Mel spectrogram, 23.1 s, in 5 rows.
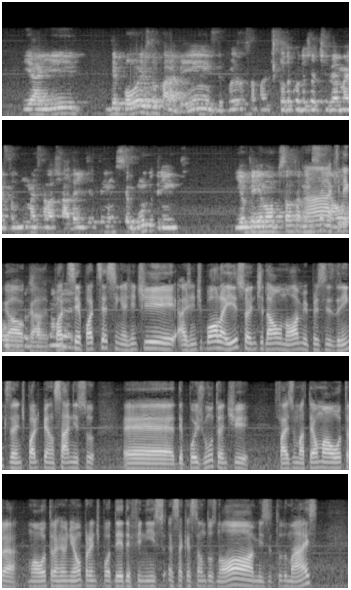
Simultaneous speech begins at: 8.6 s

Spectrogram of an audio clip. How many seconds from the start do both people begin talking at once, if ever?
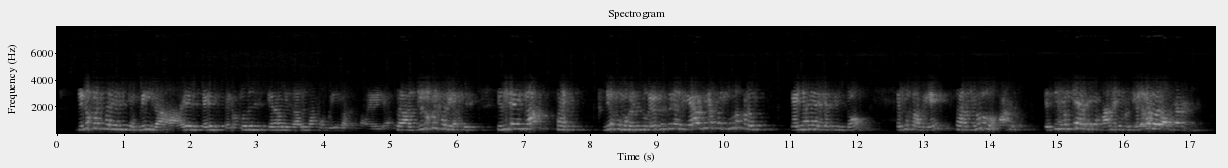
15.0 s

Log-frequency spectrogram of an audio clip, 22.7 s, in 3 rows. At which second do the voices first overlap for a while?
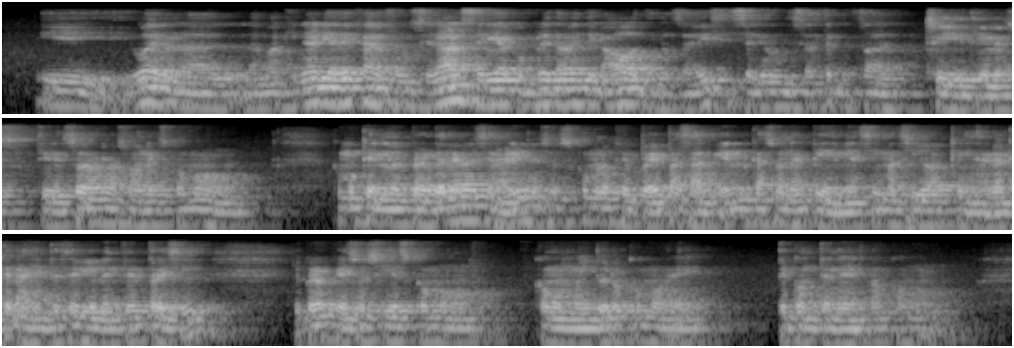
none

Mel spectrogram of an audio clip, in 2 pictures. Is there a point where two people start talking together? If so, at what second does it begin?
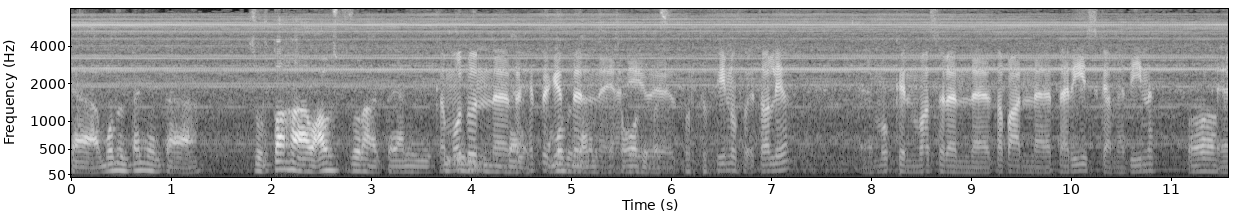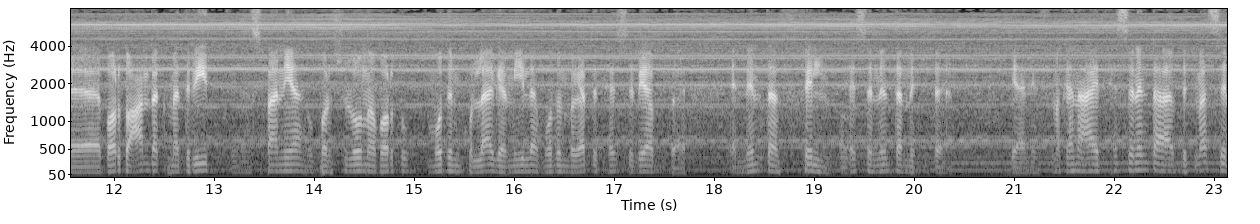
3.6 s

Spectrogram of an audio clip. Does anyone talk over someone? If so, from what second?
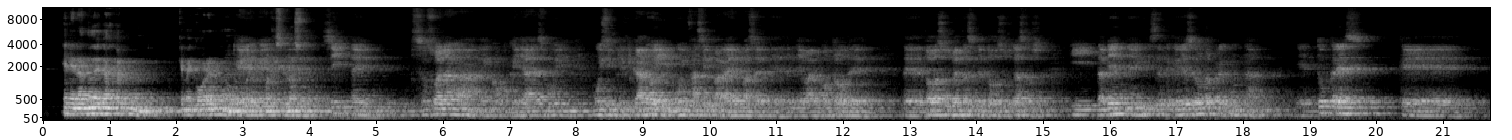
2.7 s

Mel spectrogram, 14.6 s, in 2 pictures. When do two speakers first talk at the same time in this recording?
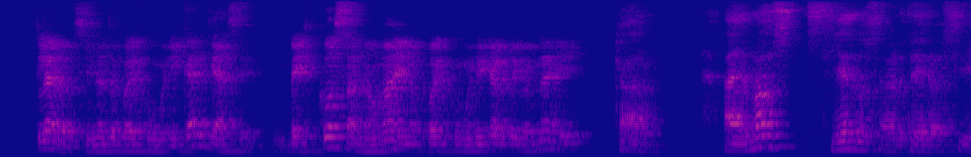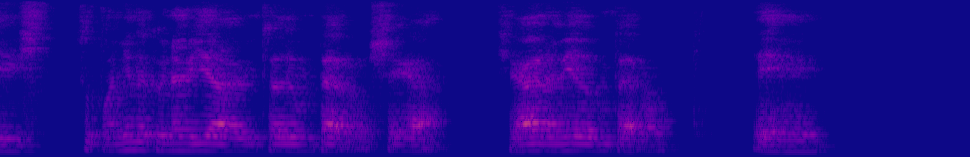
none

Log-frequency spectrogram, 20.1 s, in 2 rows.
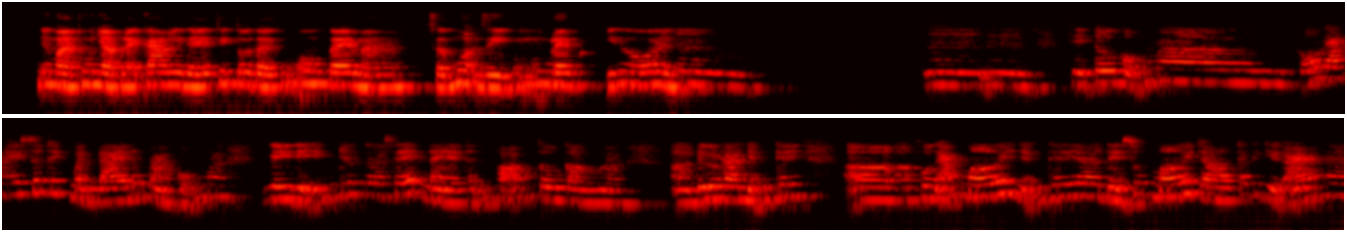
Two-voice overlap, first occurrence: none

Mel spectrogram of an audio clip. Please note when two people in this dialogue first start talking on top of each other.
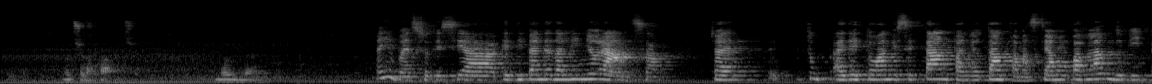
none

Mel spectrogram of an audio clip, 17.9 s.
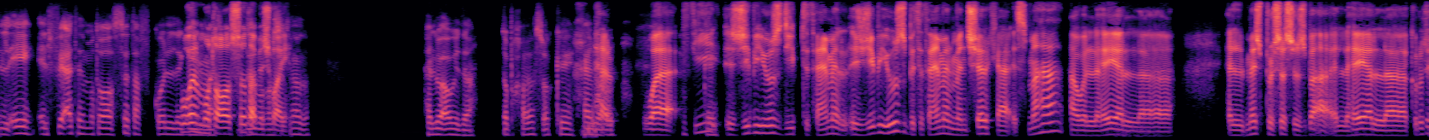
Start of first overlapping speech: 2.3 s

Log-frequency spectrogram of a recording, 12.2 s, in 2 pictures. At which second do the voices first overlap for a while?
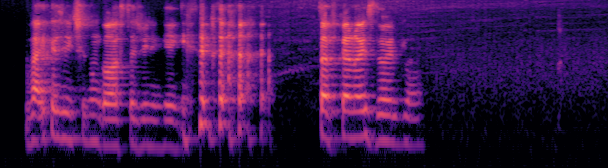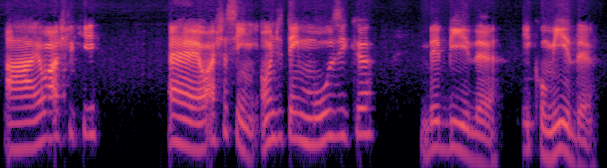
none

